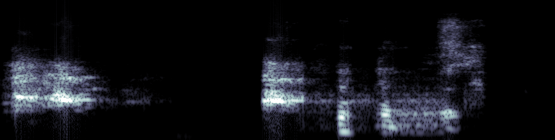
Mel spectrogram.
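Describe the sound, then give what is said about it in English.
A dog barks: one rough, drawn-out bark, a short pause, then a quick cluster of several barks and yelps ending on a higher yip. Fairly loud, with no talking. “They're barking. Yeah, that's the ding dogs.”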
